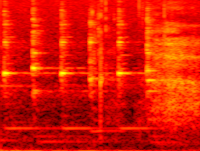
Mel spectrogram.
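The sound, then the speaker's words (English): A mobile phone ringtone goes off during a morning radio broadcast, playing as a quick, repeating electronic melody of bright beeping notes, fairly quiet and steady, with no one talking over it. “Is your phone on? No, I never have my phone on loud.”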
